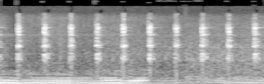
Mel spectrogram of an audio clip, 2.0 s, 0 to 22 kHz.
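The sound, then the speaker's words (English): A game show countdown clock, set to 25 seconds after the first question is read, ticks quickly and steadily, about ten crisp, bright clicks in two seconds, with a low sustained hum underneath during the first half. “25 seconds on the clock after I finish reading the first question.”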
